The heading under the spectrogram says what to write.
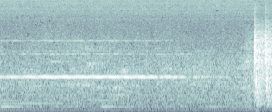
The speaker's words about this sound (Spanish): Ambos se incorporan y armados corren hacia la puerta. ¡Ernesto! Nereida abre la puerta. Ernesto entra y ambos abrazan.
